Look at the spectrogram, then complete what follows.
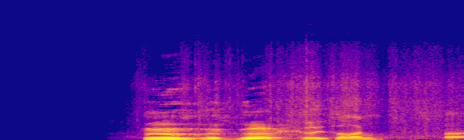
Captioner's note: yawns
